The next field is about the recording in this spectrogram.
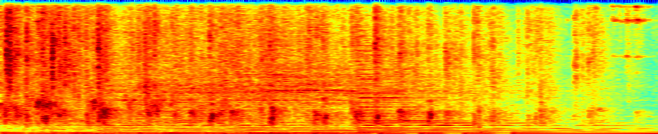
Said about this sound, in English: Put your hands together. Welcome him.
